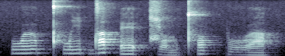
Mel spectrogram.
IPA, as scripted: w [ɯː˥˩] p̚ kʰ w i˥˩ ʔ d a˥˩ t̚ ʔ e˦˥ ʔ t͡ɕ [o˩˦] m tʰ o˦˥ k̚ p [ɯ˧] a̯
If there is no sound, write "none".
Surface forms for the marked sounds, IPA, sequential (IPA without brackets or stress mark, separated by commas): ɯː˥˩, o˩˦, u˧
